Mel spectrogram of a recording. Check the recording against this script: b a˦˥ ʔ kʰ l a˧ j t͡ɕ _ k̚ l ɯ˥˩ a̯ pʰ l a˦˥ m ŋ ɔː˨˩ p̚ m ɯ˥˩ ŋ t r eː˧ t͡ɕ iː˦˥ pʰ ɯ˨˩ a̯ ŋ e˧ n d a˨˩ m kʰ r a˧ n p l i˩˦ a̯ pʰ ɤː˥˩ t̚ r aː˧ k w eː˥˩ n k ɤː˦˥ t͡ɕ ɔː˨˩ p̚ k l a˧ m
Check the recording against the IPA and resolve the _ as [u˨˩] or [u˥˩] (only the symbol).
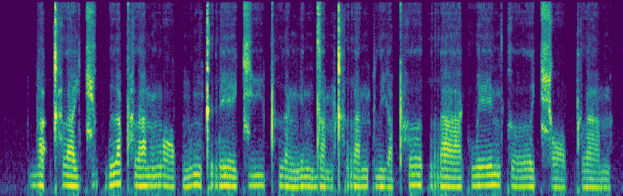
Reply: u˨˩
